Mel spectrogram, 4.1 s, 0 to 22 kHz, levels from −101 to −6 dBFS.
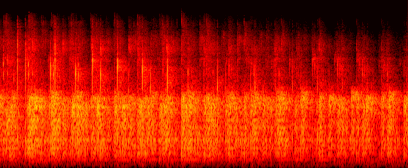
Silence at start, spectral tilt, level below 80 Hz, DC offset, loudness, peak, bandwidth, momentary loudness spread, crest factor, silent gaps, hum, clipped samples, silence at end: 0 s; -0.5 dB/octave; -88 dBFS; under 0.1%; -39 LUFS; -20 dBFS; 16 kHz; 4 LU; 20 dB; none; none; under 0.1%; 0 s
